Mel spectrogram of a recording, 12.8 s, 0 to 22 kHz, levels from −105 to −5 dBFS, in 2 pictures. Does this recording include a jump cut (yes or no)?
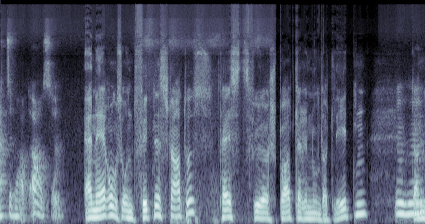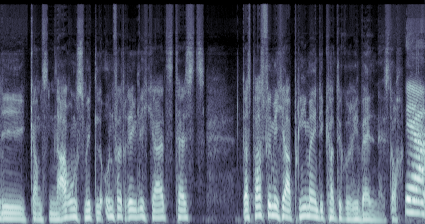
no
